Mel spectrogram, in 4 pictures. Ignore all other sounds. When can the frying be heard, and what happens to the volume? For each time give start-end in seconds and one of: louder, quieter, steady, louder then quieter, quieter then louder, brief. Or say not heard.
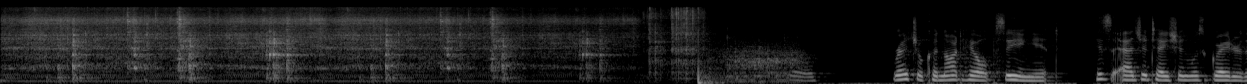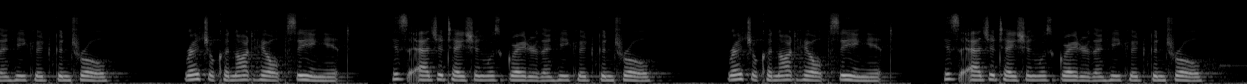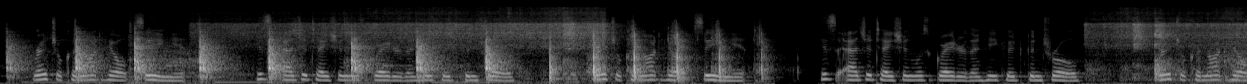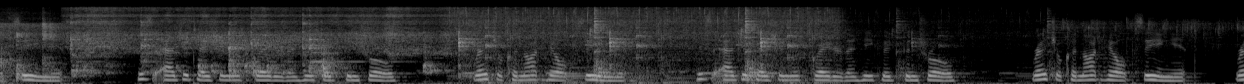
0.0-7.1 quieter
26.8-31.1 louder
35.8-49.8 quieter.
